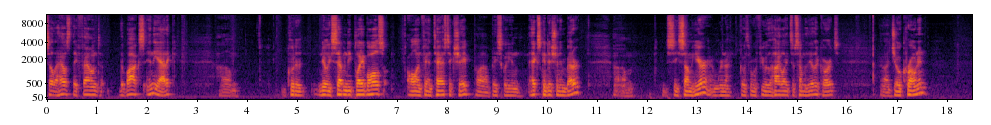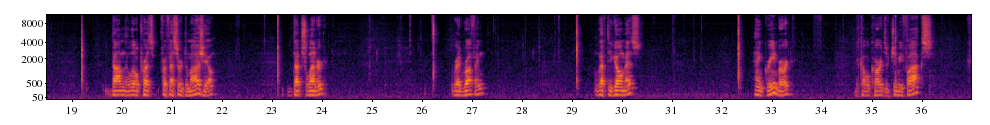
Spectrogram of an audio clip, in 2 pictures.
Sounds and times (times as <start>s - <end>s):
Speech: 0.0s - 2.6s, 3.4s - 3.9s, 4.7s - 10.7s, 11.4s - 15.9s, 16.7s - 17.7s, 19.7s - 22.0s, 23.4s - 24.2s, 26.6s - 27.3s, 29.5s - 30.4s, 32.6s - 33.5s, 34.7s - 36.3s.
